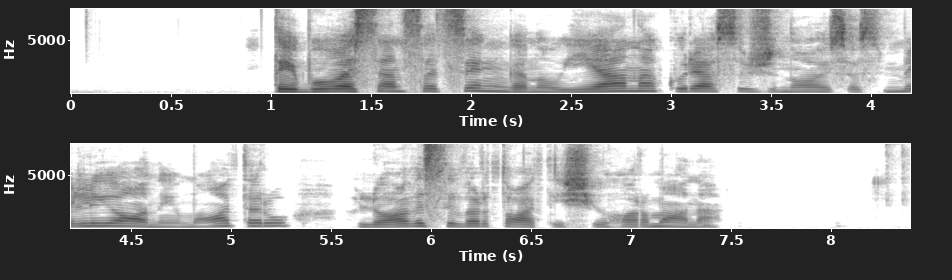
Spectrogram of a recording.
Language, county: Lithuanian, Panevėžys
